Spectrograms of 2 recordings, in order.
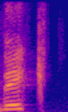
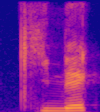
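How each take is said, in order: First: The first vowel is swallowed almost completely. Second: The first vowel is clearly pronounced. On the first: "so das I ganz verschluckt" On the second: "Hab Kinect oder so gesagt"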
